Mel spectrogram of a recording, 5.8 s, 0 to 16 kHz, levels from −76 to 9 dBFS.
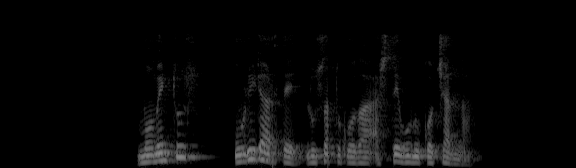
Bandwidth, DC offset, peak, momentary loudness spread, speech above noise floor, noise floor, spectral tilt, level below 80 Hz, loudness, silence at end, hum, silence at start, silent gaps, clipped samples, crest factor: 7.6 kHz; under 0.1%; -24 dBFS; 9 LU; over 49 dB; under -90 dBFS; -5.5 dB/octave; -78 dBFS; -42 LUFS; 0.95 s; none; 1.35 s; none; under 0.1%; 18 dB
